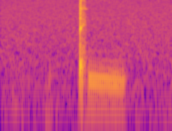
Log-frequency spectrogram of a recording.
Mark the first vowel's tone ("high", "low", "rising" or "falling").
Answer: low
